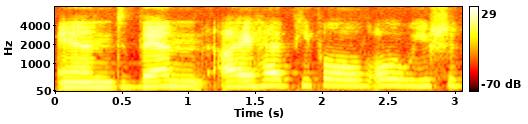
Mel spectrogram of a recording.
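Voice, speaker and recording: With monotone, flat intonation, a woman holds a medium pitch. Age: 60s. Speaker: YouTube creator, keto cook. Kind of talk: casual interview chat.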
